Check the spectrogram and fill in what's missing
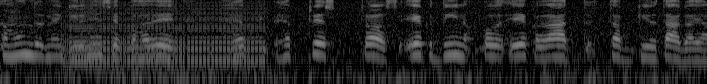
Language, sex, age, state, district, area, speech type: Hindi, female, 18-30, Bihar, Madhepura, rural, read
